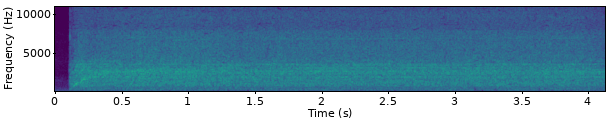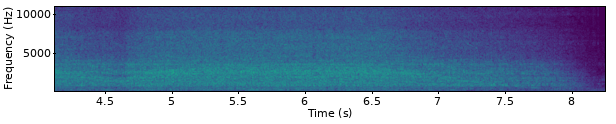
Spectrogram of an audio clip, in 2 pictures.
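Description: Food processor motor running, grinding graham crackers into crumbs. It starts abruptly, dips briefly about halfway, and winds down in the last second.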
